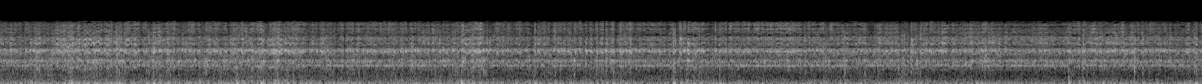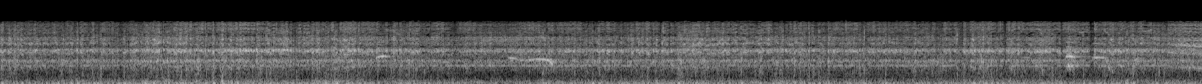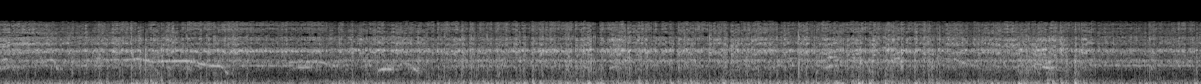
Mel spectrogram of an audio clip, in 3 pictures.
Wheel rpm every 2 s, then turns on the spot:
230, 230, 230, 230, 230, 230, 230, 230, 230, 230, 230, 230, 230, 230, 230, 230, 230, 220.
none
